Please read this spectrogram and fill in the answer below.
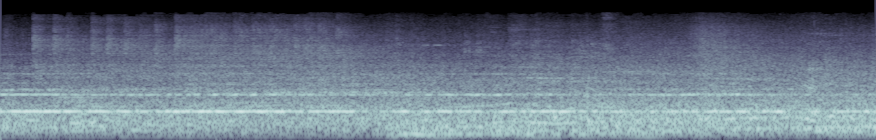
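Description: Overhead workshop cranes carrying a lifted railcar across the hall: a steady high tone holds over a dense mechanical rumble that echoes in the large shed.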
